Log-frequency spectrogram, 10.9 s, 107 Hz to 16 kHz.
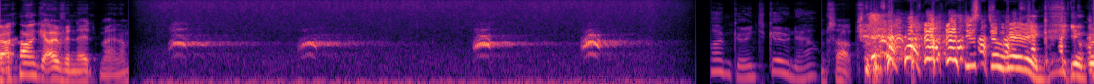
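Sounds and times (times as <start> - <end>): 
speech: 0.0 - 1.3, 7.1 - 10.9
raven cawing: 1.6 - 2.4, 3.0 - 3.6, 4.7 - 6.4
laughter: 8.6 - 10.9.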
